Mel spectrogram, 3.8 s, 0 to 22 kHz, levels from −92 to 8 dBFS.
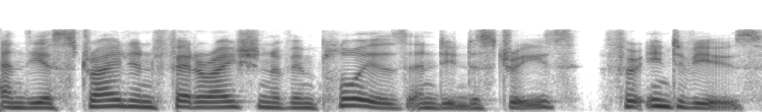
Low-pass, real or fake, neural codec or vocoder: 7.2 kHz; real; none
